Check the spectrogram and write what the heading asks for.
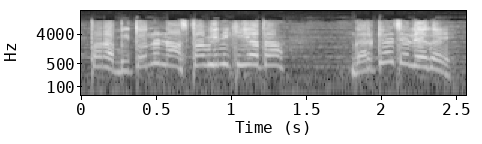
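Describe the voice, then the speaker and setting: A woman playing an elderly mother in a family drama, gentle and worried. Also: extremely high pitch, expressive, very fast, faint music behind, pitched above the performer's own voice.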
